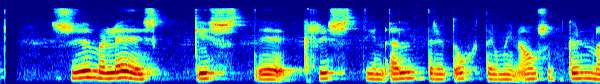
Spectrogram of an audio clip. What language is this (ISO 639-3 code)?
isl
